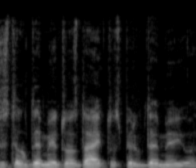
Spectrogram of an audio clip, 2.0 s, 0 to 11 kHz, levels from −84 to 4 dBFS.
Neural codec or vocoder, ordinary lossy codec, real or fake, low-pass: none; MP3, 64 kbps; real; 9.9 kHz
